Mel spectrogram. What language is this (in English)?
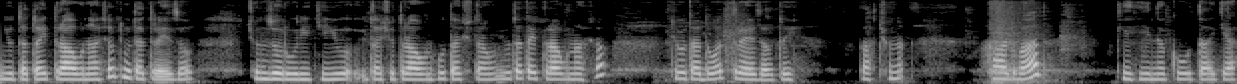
Kashmiri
